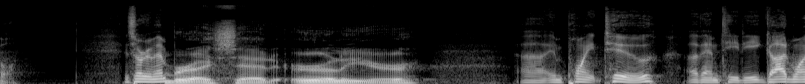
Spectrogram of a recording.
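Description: From 1.65 s to 5.13 s the speech shows a stereo read as mono fault: the left and right samples, which alternate in the stream, are taken in sequence as one channel. Each moment of sound therefore spans twice as many samples, so playback runs at 0.5x speed and drops a full octave, 12 semitones, giving a slow, deep, dragging voice. A fainter mirrored copy also sits in the upper half of the spectrum.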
